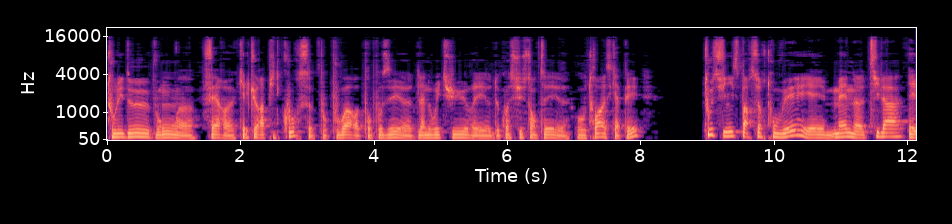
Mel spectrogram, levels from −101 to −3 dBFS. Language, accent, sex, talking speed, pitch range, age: French, French, male, 150 wpm, 100-125 Hz, 20-39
